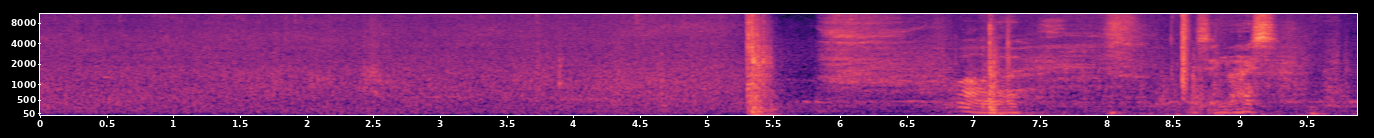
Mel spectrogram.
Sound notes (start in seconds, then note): 5.3 closes door; 7.4 breathes deeply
